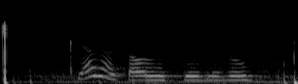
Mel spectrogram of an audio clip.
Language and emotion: Russian, positive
